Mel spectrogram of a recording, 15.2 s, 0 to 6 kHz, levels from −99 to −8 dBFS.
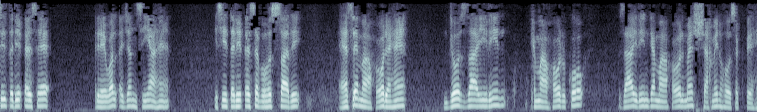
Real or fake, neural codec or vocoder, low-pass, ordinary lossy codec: fake; codec, 16 kHz in and 24 kHz out, 0.6 kbps, FocalCodec, streaming, 2048 codes; 5.4 kHz; MP3, 24 kbps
